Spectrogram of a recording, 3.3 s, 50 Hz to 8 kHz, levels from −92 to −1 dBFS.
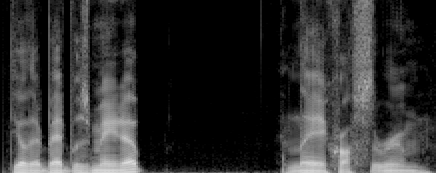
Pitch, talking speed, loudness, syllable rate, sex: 90 Hz, 200 wpm, -20 LUFS, 6.3 syllables/s, male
